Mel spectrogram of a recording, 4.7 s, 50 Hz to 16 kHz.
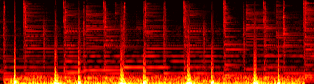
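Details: Heart sounds: paired low lub-dub thumps at about 60 beats a minute over a steady background hum.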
